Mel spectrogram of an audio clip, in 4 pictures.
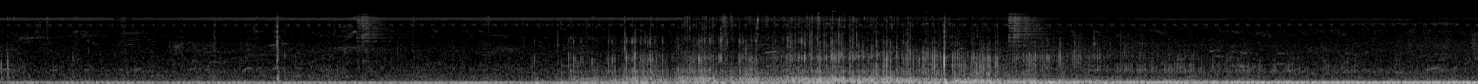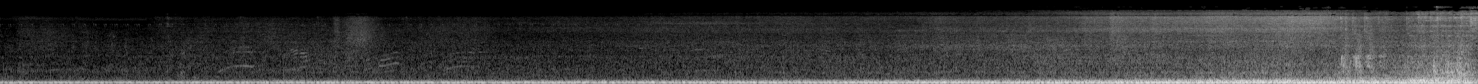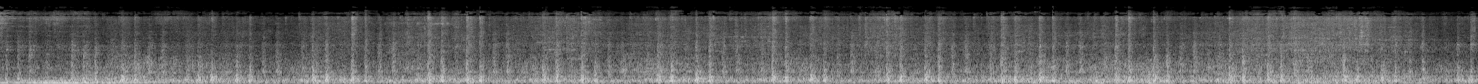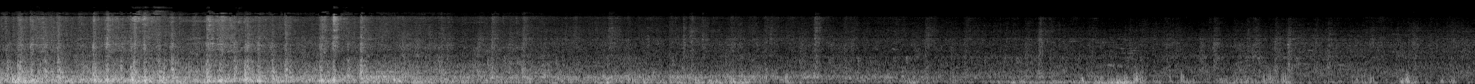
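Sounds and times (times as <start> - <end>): diesel locomotive engine hum: 0.0 - 59.0
wheels clattering over rail joints: 4.7 - 12.8, 28.0 - 54.9.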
